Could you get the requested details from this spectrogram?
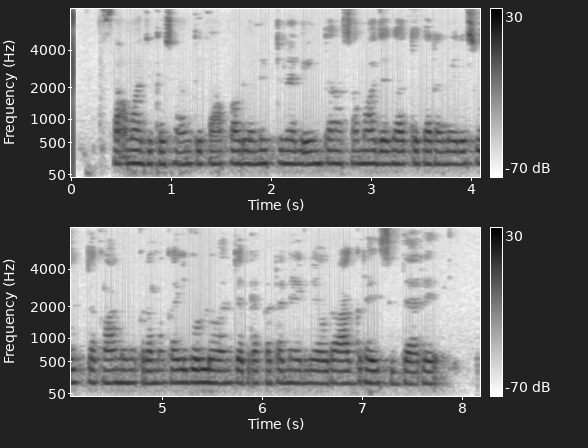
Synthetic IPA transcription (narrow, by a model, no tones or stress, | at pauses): sa̰ːmaːd͡ʒikɐʃaːnt̪ikaːpaːɽuʋɐniʈ̪ːinɐlːiːnt̪ɐɦɐsɐmaːd͡ʒɐɡaːt̪ɐɡɐɾɐmeːle̞suːk̚t̪ɐkaːnuːnukɾɐmɐkɐjɡoɭːuʋɐnt̪epɾɐkɐʈɐnejɐlːiɐʋɐɾuaːɡɾɐɦisid̪ːaːɾe̞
